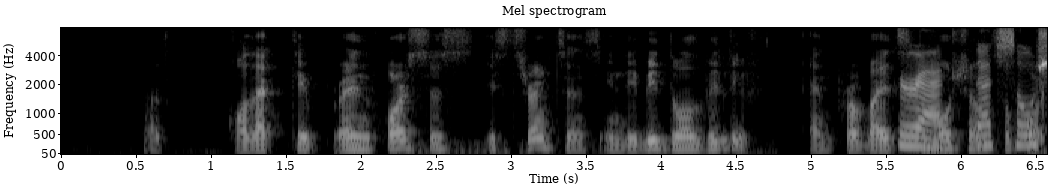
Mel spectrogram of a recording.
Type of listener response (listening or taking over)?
taking over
